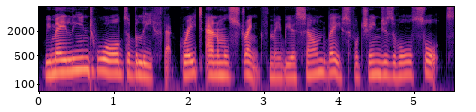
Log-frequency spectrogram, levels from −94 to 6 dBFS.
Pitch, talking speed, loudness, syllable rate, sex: 180 Hz, 215 wpm, -23 LUFS, 4.7 syllables/s, female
